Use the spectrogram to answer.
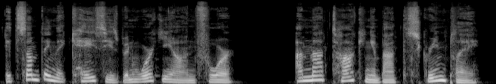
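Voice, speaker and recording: A man's voice: mid-range voice, big pitch swings, moderate pace, no room sound, studio quality. A man voicing an awkward, apologetic fourteen-year-old schoolboy who is easily flustered, in an audio story. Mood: bewildered. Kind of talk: audio drama character dialogue.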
